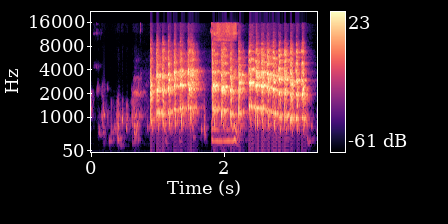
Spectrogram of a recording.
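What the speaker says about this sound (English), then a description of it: "This is a dolphin's call." A dolphin call of rapid high chirps and whistling trills in several bursts, loud and close with short pauses between, with no talk over it.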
